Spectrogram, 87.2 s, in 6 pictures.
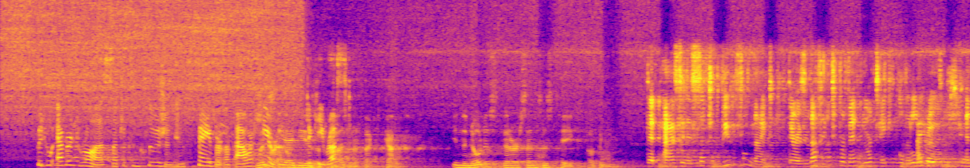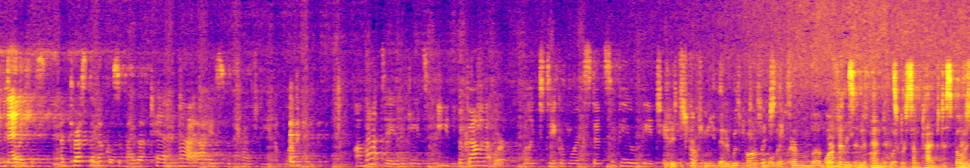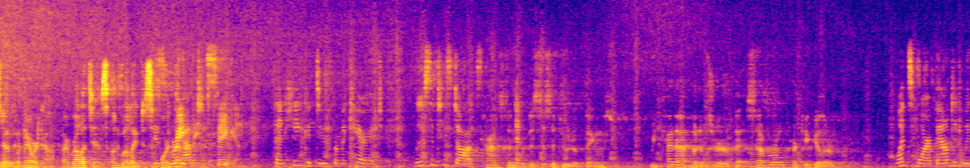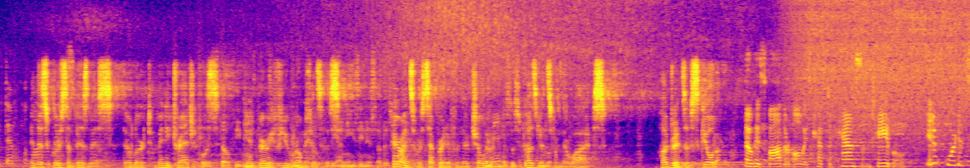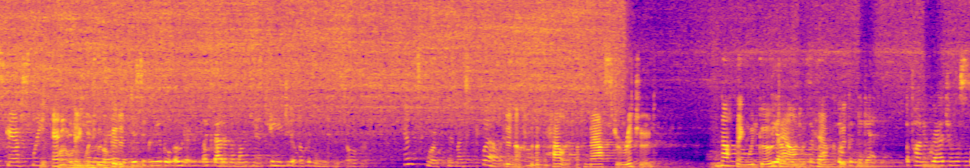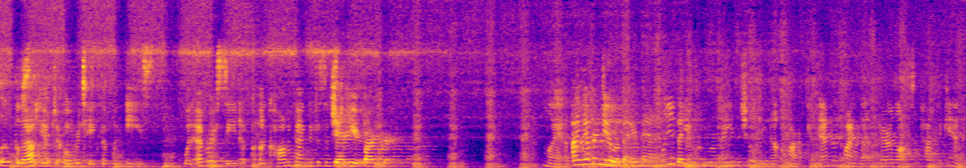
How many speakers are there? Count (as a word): eight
